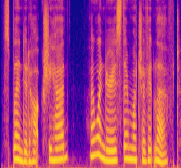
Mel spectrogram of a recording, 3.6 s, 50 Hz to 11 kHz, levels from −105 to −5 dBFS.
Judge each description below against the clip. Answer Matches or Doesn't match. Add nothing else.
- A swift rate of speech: Doesn't match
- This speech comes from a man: Doesn't match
